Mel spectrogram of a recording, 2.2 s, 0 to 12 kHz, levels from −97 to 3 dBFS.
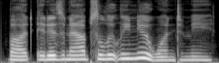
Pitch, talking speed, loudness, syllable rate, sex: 205 Hz, 245 wpm, -14 LUFS, 7.0 syllables/s, female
